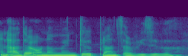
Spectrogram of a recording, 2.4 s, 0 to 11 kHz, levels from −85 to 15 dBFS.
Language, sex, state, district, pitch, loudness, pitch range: English, female, Arunachal Pradesh, Lower Dibang Valley, 195 Hz, -14 LUFS, 170-200 Hz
